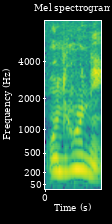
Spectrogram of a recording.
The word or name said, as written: unho~ne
